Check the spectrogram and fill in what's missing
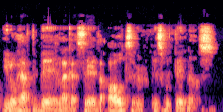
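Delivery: normal talking voice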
